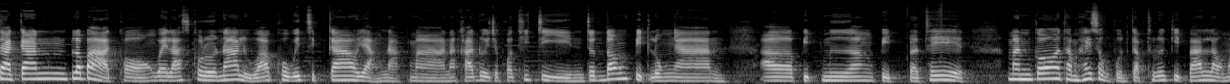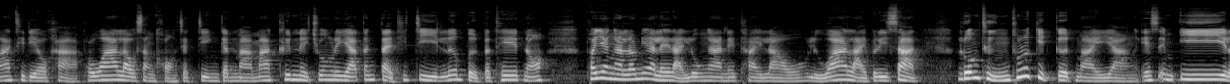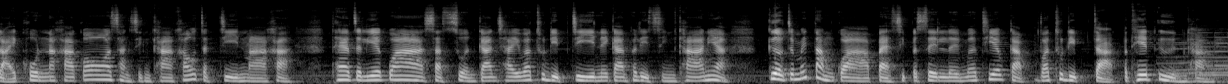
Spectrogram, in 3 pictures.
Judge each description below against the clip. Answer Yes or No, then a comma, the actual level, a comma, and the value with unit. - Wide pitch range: No, average, 4.3 semitones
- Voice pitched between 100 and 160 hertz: No, medium, 185 Hz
